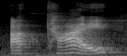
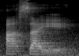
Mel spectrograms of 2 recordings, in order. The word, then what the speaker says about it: açaí: saying this word, and they would say things like, yes, I would like to order an Acai smoothie. And, well, we know now that it's açaí.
